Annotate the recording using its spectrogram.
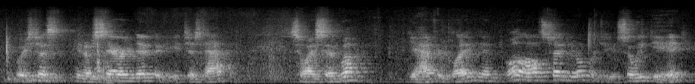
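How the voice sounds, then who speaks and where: A man giving an informal, anecdotal introduction as a theater director, halting and pausing often. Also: a little high. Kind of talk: informal live introduction speech. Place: community center stage. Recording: echoey hall, distant mic, background noise.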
